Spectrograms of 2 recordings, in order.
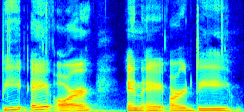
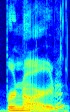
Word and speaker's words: Barnard: And you pronounce it? Bernard. And how do your parents pronounce it? Bernard. And how did you pronounce it when we were getting ready? Barnard. Yeah. Yeah, that's probably the most correct pronunciation from like a uh like a phonetic pronunciation.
